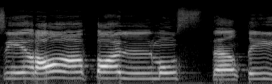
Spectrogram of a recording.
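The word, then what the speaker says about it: ٱلصِّرَٰطَ ٱلْمُسْتَقِيمَ: খেয়াল করবো নামাজে দাঁড়িয়ে গিয়ে আল্লাহু আকবার, ইহদিনাস সিরাতাল মুস্তাকিম, জি বলুন, ইহদিনাস সিরাতাল মুস্তাকিম, জি এবার সবটুক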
